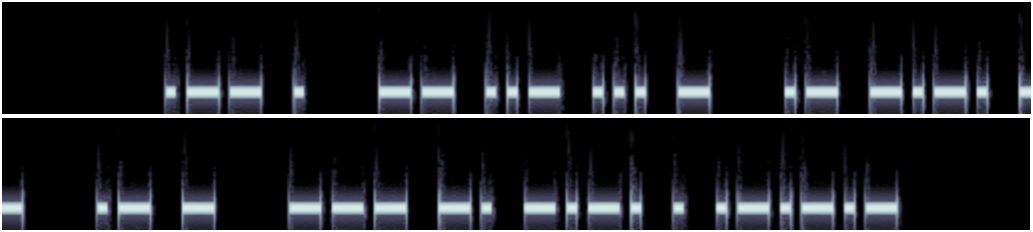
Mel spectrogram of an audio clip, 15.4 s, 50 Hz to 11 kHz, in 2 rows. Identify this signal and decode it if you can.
Morse code, heard as a keyed tone, about 16 wpm, 700 Hz. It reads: WE MUST ACT AT ONCE.
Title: Sentences from Top 1000 Words - Review Part 1 - 15wpm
